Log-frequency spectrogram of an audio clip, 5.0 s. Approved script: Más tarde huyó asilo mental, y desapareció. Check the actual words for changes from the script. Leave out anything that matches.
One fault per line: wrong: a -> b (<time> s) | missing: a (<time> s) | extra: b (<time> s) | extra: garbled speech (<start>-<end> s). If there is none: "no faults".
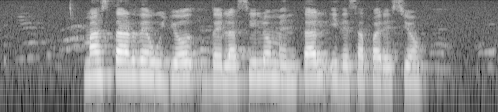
extra: del (1.9 s)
